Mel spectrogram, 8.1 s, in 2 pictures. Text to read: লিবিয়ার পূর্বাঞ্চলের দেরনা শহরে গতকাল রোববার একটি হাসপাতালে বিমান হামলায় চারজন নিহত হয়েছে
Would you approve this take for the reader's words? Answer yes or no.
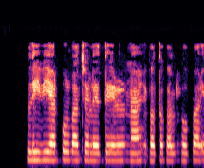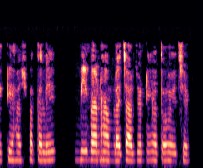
no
